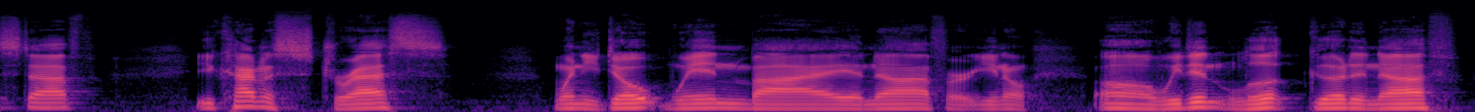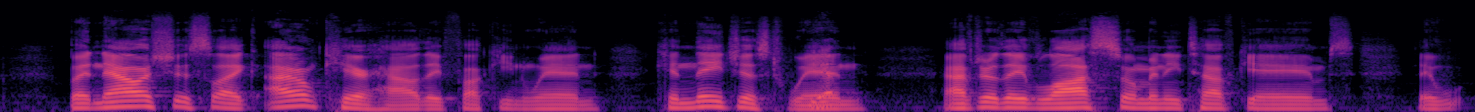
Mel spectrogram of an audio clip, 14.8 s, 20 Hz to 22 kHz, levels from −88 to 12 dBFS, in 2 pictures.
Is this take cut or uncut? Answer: uncut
